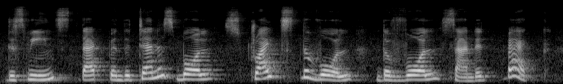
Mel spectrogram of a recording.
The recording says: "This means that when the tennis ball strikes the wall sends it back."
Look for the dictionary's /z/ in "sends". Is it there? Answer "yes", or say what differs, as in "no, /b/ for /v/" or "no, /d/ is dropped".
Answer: no, /z/ is dropped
